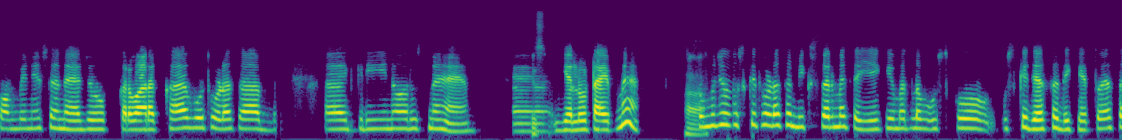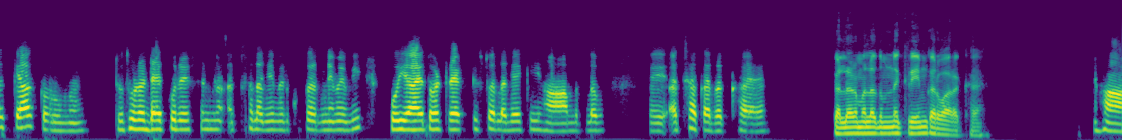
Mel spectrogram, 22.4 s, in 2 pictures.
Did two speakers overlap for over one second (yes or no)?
no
